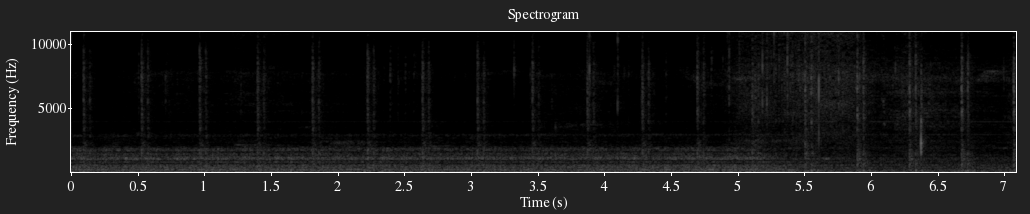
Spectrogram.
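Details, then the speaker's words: Vevor 8KW diesel heater start-up, set to maximum; even fuel-pump ticks about three per second over rising fan and burner rumble, instant ignition into a clean run. "Oh, there goes the fuel pump. Instant ignition."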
